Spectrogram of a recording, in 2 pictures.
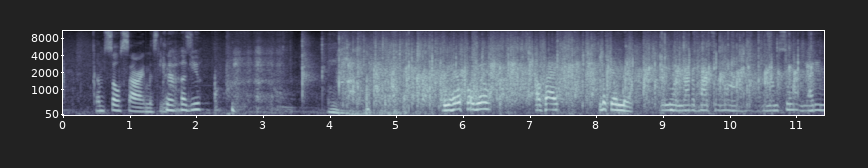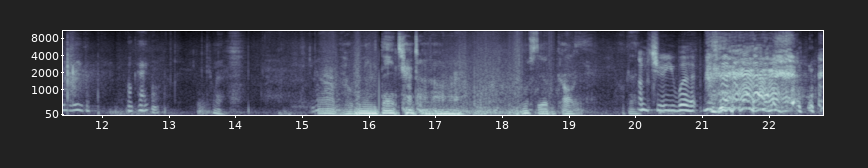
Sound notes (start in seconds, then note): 3.7 audience applauding; 21.0 both laughing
